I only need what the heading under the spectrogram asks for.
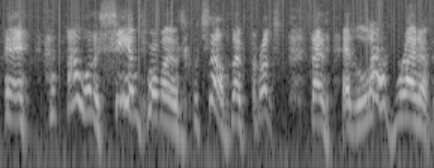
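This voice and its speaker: An actor playing an excitable old American rancher in a radio western, with a halting, repetitive rustic drawl. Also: male voice, extremely high pitch, husky, full character voice, rough recording. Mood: eager, suspicious. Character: folksy old frontier rancher father, excitable and warm-hearted.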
